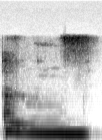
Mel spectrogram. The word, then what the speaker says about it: owns: Another example is owns. Own, there's vibration. Owns. owns.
